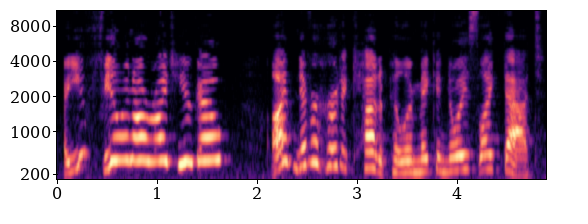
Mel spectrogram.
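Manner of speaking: a worried high spider asking. Acted. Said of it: "Ollie frowned".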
